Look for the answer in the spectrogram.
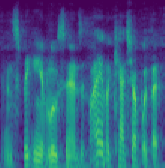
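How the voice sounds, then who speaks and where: Deep-voiced hard-boiled American private eye. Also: male voice, animated, fast talker. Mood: wry. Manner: clipped, wry, tough-guy delivery. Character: hard-boiled male private detective, tough and wry. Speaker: lead actor and first-person narrator. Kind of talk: 1940s American radio crime drama acting. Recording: muffled, hissy old radio recording.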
